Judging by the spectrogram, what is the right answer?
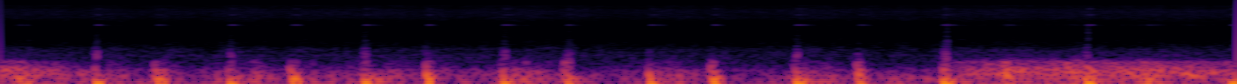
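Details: Female heart auscultated with various stethoscopes at Erb's point, mitral, tricuspid, aortic and pulmonic areas: normal heart sounds.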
